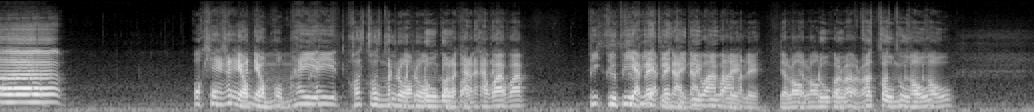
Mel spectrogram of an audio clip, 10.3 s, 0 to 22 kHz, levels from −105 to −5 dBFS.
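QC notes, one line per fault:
Throughout, doubled audio track: every syllable of the speech is followed by a second, full-band copy roughly 150 ms later and a few decibels quieter, giving a flat slapback with no decay or room colour. The fixed lag and clean, untouched copy suggest the same signal is mixed in twice, likely because it was captured again through a slower path or an edit left two copies running out of step.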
